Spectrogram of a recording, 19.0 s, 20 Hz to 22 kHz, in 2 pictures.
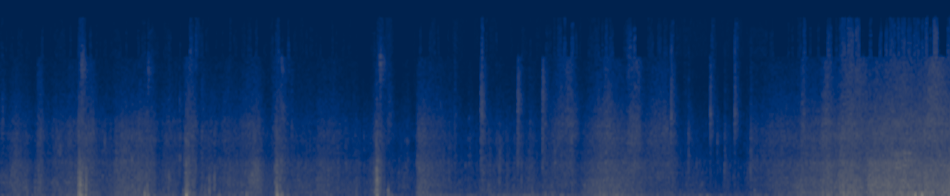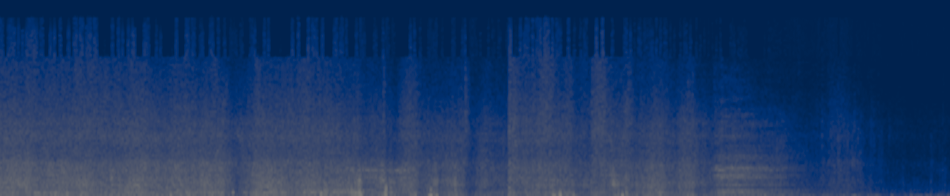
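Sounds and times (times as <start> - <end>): wind buffeting microphone: 9.0 - 19.0.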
